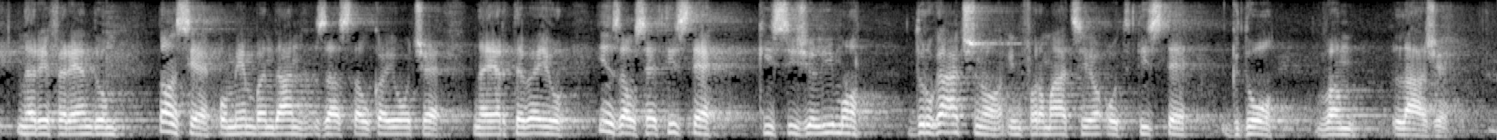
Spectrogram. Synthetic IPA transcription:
naɾɛfɛɾɛnd̪um | d̪̥ɔnsjɛpɔmembənd̪anzast̪awkajoːt͡ʃɛnaɛɾt̪ɛʋɛjuinzawsɛt̪ist̪ɛ | kisiʒɛliːmɔ | d̪ɾuɡaːt͡ʃnɔinfɔɾmaːt̪sijɔʔɔt̪ːist̪ɛɡd̪oʋamlaːʒɛ̰

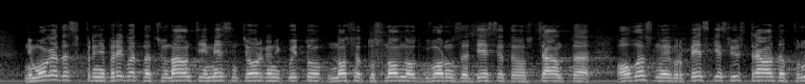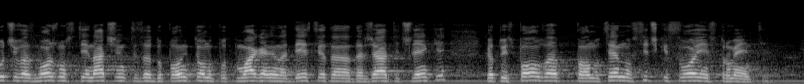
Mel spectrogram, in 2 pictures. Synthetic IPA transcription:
nɛmɔɡəd̪d̪ɐsɛ̥pɾinɛbɾɛɡvət̪nɐt̪sionalˠnit̪ɛimɛsnit̪ɛɔɾɡɐnikoit̪ʊnɔsʲɐt̪osnɔvnɐod̪ɡovɔɾnoszɐd̪ɛjst̪vijət̪əvɐfst̪sʲalˠnət̪ə | ɔblˠəst̪noɛvɾopɛjskijət̪sɐjust̪ɾʲabvəd̪ɐpɾout͡ʃivɐzmɔʒnost̪iinat͡ʃinit̪ɛzɐd̪opɐlˠnit̪ɛlˠnopot̪̚pomaɡɐnɛnɐd̪ɛjst̪vijət̪ənɐd̪ɐɾʒavit̪ɛt͡ʃlɛŋki | kɐt̪ɔispɔlˠzvəpɐlˠnot̪sɛnːofsit͡ʃkisvɔiinst̪ɾumɛnt̪i

